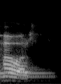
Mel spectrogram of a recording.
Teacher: হ্যাঁ, এই এইচ এর উচ্চারণ এখানে হ না হয়ে আ হবে। হ্যাঁ, অ না হয়ে, মানে হ না হয়ে অ হবে।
